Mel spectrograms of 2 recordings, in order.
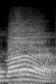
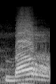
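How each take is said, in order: The two takes are said the same way.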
